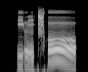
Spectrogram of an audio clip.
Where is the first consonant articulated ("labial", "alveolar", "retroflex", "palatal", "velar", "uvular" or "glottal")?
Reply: palatal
